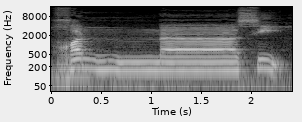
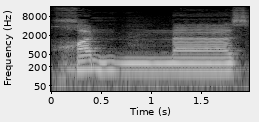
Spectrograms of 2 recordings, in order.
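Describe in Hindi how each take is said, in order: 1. यह शब्द छोटी i स्वर से खत्म होता है। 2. यह शब्द s की आवाज़ पर खत्म होता है। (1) "सीन से सी" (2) "वक्फ करेंगे क्या होगा"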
